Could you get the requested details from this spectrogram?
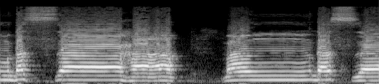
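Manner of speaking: মাংদাসাহা with a long hummed "ng", then long সা and হা; ghunnah and long vowels. Shown as a demonstration. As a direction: recite মাংদাসাহা slowly, stretching the nasal and both final vowels. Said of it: "লম্বা করতে হবে".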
